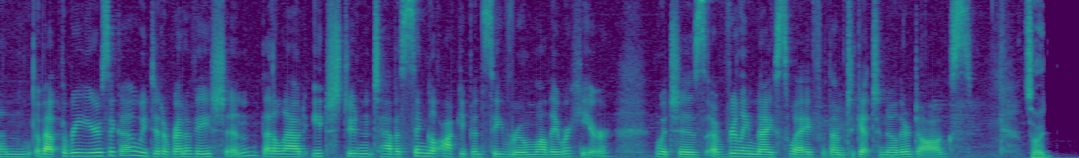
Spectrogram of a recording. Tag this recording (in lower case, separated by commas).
monologue, speech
